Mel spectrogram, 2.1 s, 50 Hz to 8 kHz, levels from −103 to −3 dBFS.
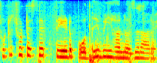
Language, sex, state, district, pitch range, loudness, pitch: Hindi, female, Himachal Pradesh, Shimla, 230-315 Hz, -16 LUFS, 265 Hz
